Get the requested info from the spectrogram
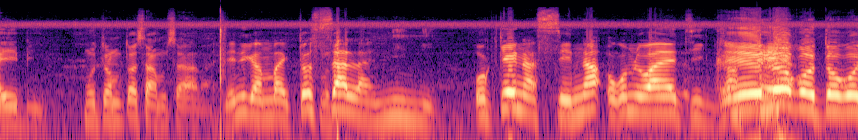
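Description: A man talking, over a steady high-pitched chirring of crickets that goes on without a break.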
